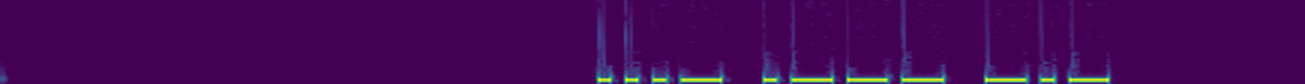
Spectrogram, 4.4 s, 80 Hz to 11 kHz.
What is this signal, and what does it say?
Morse code, heard as a keyed tone, about 27 wpm, 700 Hz. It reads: VJK
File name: Speed-Racing - Three Letter-Number Combinations - 22wpm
